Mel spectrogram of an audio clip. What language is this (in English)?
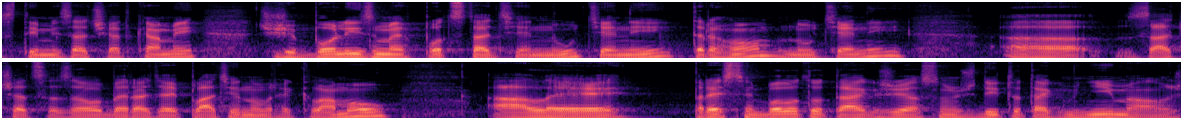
Slovak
